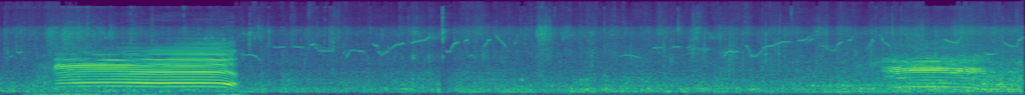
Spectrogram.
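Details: A cow being herded to a green pasture in the morning gives a loud, drawn-out moo, then a second shorter moo after a pause.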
